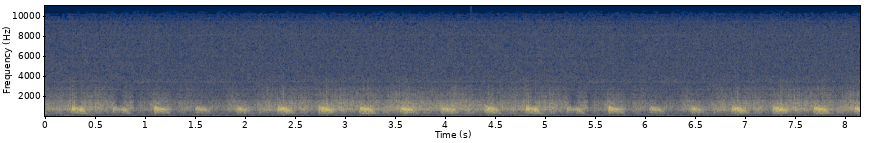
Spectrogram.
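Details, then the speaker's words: Fetal heartbeat heard during a 4D ultrasound at a pregnancy center, in a mother who became pregnant at 16: rapid, regular whooshing pulses at about 146 a minute. "I mean hearing a heartbeat that's inside of you is just beautiful"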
